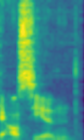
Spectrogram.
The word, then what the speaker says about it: Gaussian: Now, taking a look at the Gaussian, it's pronounced Gaussian, channel on the weekly, I mean, there's nothing bullish about this.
